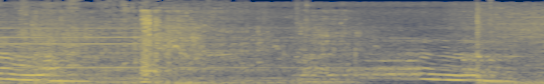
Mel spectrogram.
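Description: Lion roaring: two long calls that fall in pitch, one at the start and one about three seconds later, with a sharp knock about a second in.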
